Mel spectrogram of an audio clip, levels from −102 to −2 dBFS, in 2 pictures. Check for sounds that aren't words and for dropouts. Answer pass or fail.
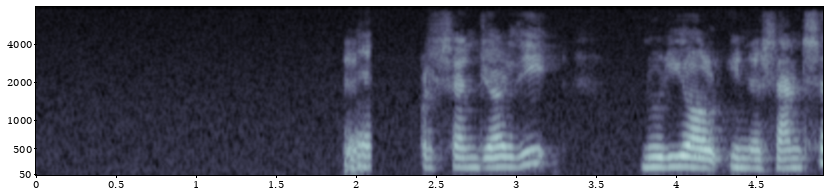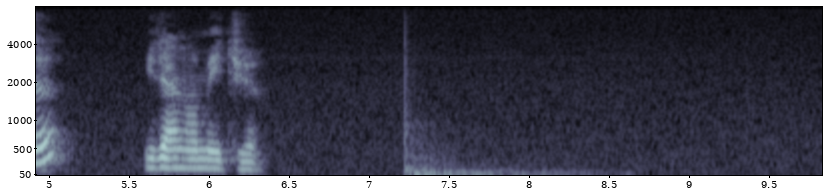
fail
